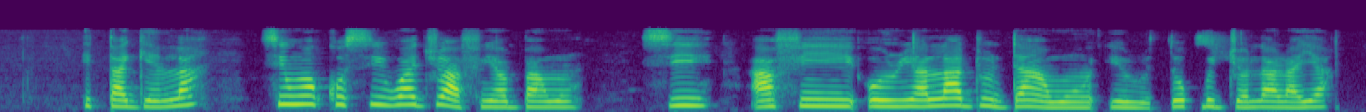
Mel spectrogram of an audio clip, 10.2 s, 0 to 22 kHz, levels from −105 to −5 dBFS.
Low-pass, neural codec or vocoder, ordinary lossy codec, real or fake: 7.2 kHz; none; Opus, 64 kbps; real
